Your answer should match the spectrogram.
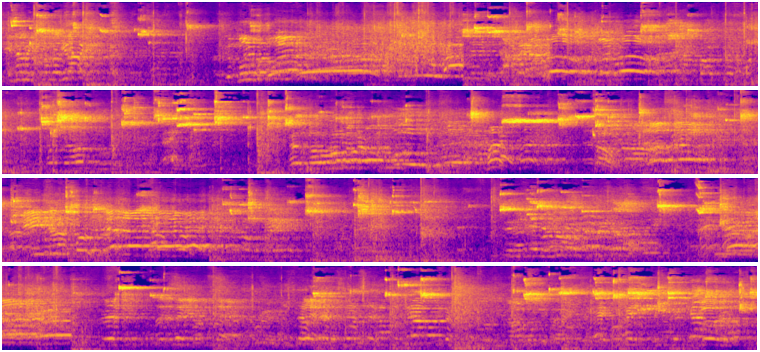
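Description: Basketball being dribbled on a hardwood gym floor during a game, with voices of players and spectators throughout, echoing in the large hall.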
